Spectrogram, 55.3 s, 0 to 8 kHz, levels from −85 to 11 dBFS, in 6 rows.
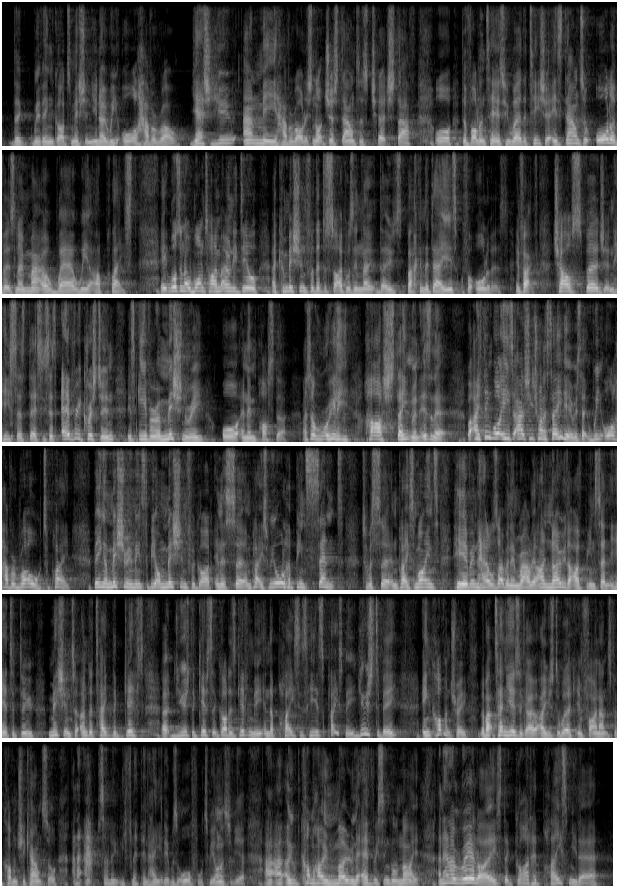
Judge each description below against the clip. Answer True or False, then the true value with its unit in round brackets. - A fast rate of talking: True (240 wpm)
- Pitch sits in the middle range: True (175 Hz)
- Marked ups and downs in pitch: False (3.6 semitones)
